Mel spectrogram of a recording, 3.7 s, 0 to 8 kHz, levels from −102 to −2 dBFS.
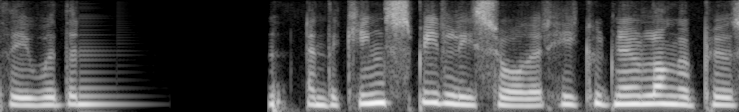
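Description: From 0.40 to 1.38 s, a long network dropout is the likely cause: packets stopped arriving and the receiver filled the gap for about 0.96 s. The last sound is drawn out as a fading buzz or hiss before roughly 0.55 s of silence, and about 0.6 s of audio never returns. The delay shifts by around 300 ms.

From 1.48 to 3.58 s, a jitter buffer speed-up follows. The buffer holds more audio than it aims for and is draining it by cutting short pitch-period slices, roughly 200 ms in all. The speech runs at about 111% speed, hurried but unchanged in pitch, over a band with nothing above 8 kHz.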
